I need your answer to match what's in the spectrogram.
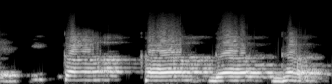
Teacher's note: ध्यान देना, हमने एक श्लोक जरूर पढ़ा, अकु विसर्जिया नाम कंठा, कि जो कवर्ग वाली, जो वर्ग का प्रथम वर्ग है कवर्ग, उसमें जो ध्वनियां निकलती हैं वो कंठ से निकलती हैं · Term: कंठ ध्वनियां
